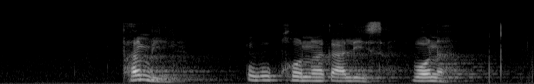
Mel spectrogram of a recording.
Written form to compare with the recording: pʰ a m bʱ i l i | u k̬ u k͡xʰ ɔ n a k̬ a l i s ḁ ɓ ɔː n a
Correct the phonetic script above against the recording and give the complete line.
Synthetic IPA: pʰ a m bʱ i l i | u k̬ u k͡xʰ ɔ n a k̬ a l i s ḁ ɓ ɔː n a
